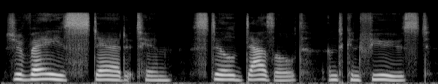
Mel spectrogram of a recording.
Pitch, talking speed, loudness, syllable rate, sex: 215 Hz, 110 wpm, -19 LUFS, 3.8 syllables/s, female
